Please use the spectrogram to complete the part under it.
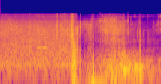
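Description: Water bubbles and churns underwater.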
